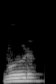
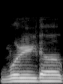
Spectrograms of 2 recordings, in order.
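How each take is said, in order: First: The word is said without an L sound. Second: The word is said with an L sound. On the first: The speaker calls it right. "असा उल्लेख त्याचा पाहायला मिळतो" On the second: The speaker calls it wrong. "असं नाही म्हणत"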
